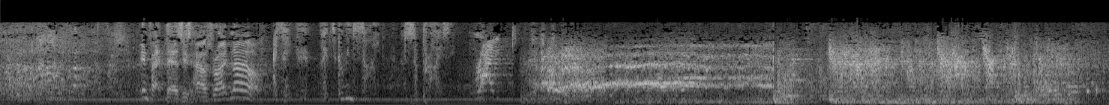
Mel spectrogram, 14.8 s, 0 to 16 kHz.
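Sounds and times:
laughter: 0.0s - 1.8s
speech: 1.9s - 3.7s, 4.4s - 4.9s, 6.3s - 6.6s
car skidding with a sustained tire screech: 7.1s - 10.8s
car crashing into a house: 7.2s - 14.7s
rumbling clattering debris: 10.1s - 14.7s.

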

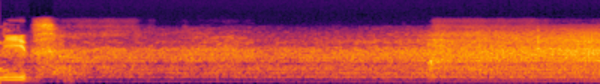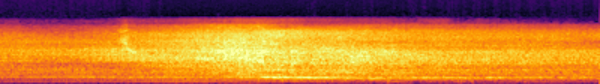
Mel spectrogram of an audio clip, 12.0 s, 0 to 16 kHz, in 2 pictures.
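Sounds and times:
speech: 0.0s - 0.7s
large water truck passing: 2.7s - 11.9s.

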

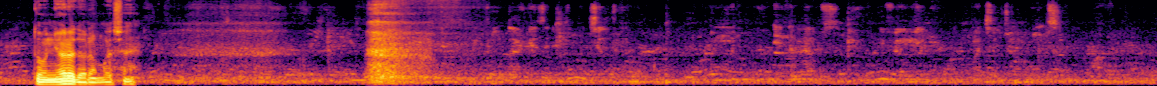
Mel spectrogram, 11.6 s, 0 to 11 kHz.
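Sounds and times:
steady low murmur: 0.0s - 11.5s
speech: 0.3s - 1.5s
person gasping after a shot of bourbon: 3.7s - 4.8s.

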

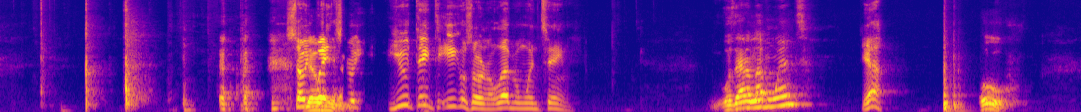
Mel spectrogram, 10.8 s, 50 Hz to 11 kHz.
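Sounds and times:
one person clapping: 0.4s - 1.6s
speech: 2.2s - 5.8s, 7.1s - 8.9s, 9.8s - 10.2s.

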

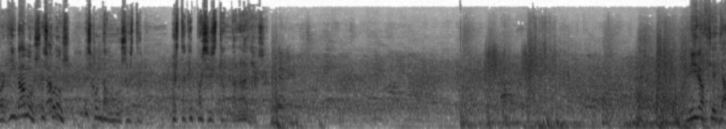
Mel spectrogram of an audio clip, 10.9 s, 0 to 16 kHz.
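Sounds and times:
speech: 0.0s - 4.7s, 10.4s - 10.8s
gunfire from people shooting in a street fight: 6.9s - 10.8s.

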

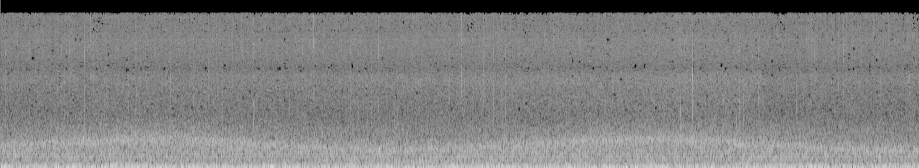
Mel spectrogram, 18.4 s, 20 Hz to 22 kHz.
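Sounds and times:
snowstorm wind rushing: 0.0s - 18.3s.

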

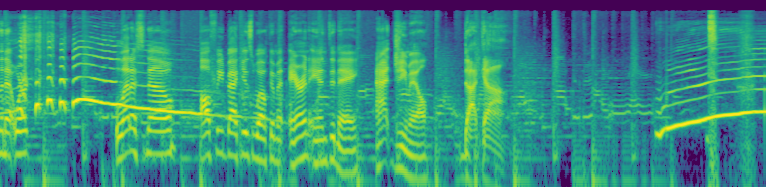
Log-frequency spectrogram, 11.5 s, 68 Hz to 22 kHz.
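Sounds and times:
speech: 0.0s - 0.7s, 1.8s - 7.7s
loud siren-like wail climbing in pitch: 1.3s - 4.9s, 9.9s - 11.4s.

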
